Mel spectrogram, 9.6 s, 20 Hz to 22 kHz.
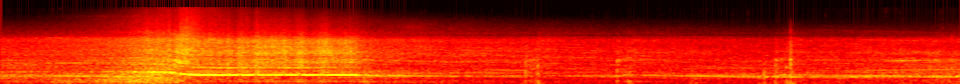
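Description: Porsche 911 GT3 Cup (992) race car's flat-six engine at speed; its note is loudest about two seconds in, where it drops sharply in pitch as it goes past, then it carries on quieter and steadier.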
